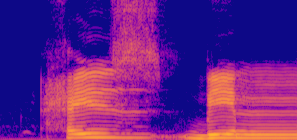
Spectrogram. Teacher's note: sifatnya ba itu sama dengan mim ya, sama-sama mingkem karena sama-sama huruf bibir ya. Kullu hizbim bima, tetap dengung dua ketukan.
